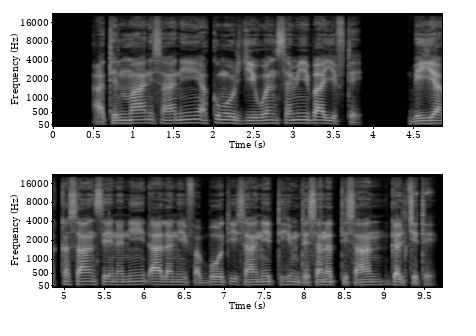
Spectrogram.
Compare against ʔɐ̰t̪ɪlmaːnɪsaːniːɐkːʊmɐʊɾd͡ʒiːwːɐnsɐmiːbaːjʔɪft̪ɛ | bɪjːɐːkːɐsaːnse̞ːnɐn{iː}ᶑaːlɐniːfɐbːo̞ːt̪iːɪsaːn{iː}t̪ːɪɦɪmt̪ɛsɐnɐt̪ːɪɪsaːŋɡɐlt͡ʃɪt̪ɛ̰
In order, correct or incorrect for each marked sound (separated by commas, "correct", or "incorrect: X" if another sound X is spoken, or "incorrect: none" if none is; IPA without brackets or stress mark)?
correct, correct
